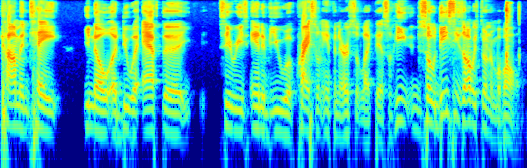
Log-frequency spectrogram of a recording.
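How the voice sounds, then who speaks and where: Male podcast co-host, rapid-fire and highly expressive, opinionated, foul-mouthed, casual comic-fan chat. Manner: profane, emphatic, opinionated.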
